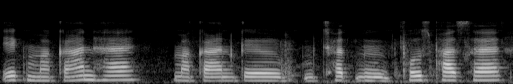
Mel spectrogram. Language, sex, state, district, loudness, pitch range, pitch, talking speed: Hindi, female, Jharkhand, Garhwa, -20 LUFS, 175-195 Hz, 185 Hz, 105 wpm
